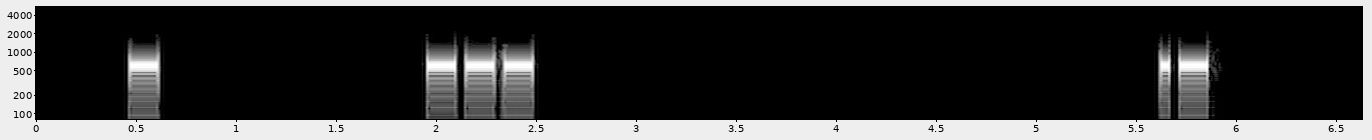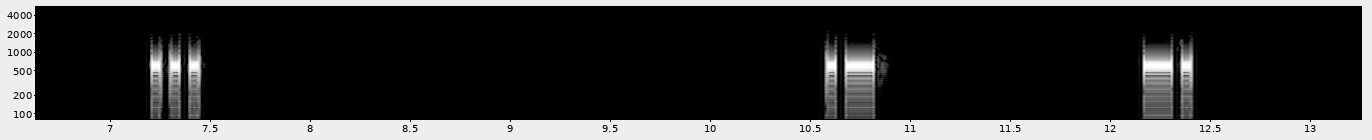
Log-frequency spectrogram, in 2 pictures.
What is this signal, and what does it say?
Morse code, heard as a keyed tone, about 25 wpm, spaced as for 6 wpm, 600 Hz. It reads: TO AS AN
